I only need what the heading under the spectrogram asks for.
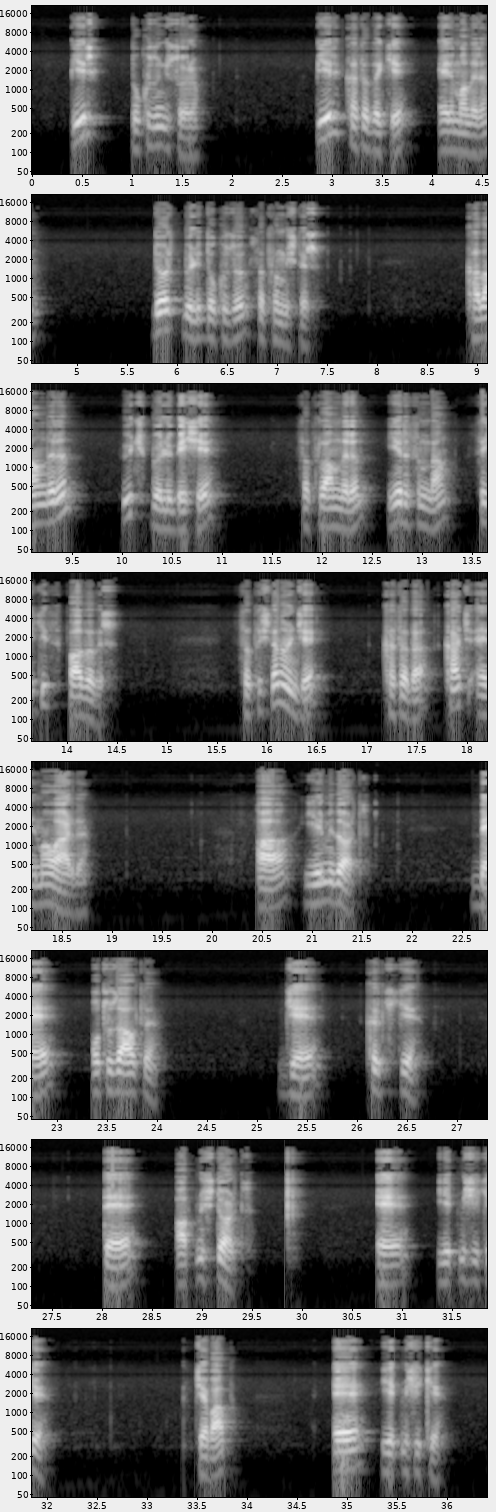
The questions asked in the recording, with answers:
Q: Satıştan önce kasada kaç elma vardı?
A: Cevap E. 72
